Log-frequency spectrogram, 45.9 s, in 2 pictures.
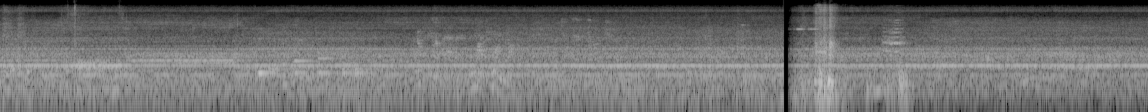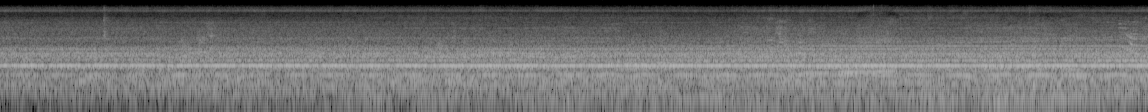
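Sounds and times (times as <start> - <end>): constant hum: 0.0 - 21.2.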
